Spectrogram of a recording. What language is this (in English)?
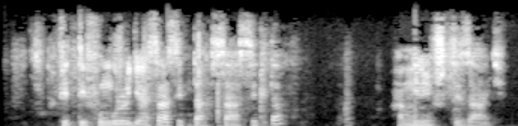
Kinyarwanda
